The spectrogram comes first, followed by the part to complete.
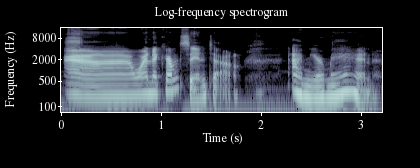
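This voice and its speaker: A woman's voice: medium pitch, unhurried, bright, forceful tone, no echo, soft background music. A woman voicing a smug, precise young man who loves bombs and intel, reading visual novel dialogue aloud. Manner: precise, polite, self-assured. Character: smug, precise young male bomb enthusiast and informant.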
